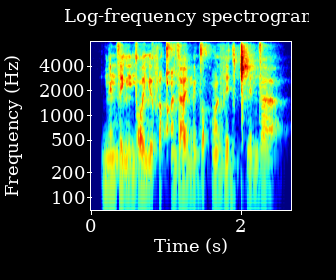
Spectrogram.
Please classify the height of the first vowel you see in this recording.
mid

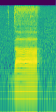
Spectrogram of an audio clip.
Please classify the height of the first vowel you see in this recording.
low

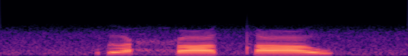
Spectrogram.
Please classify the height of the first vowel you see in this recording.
low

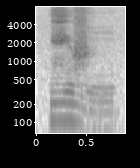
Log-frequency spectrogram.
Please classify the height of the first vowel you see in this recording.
high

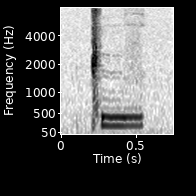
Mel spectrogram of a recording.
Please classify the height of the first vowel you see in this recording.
high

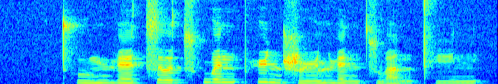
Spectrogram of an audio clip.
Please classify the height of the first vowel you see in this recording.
high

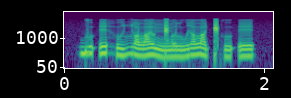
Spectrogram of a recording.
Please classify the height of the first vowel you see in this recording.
high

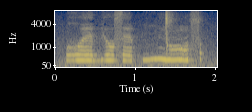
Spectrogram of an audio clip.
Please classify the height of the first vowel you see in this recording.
mid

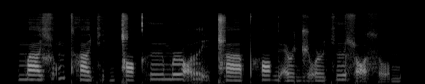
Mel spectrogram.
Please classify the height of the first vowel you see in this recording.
low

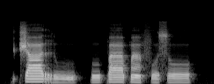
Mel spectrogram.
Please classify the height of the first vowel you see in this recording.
low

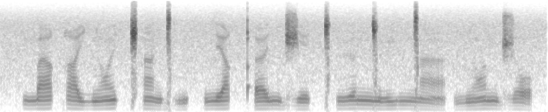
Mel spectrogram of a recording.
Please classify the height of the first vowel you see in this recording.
low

